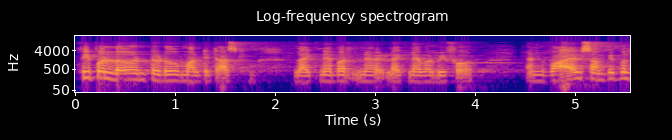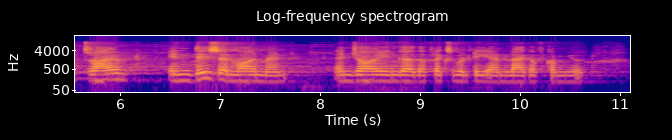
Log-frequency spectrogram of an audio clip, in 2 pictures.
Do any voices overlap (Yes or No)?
No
